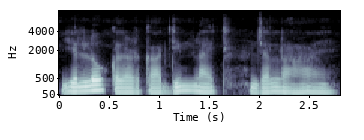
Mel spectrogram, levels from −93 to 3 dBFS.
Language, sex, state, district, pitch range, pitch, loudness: Hindi, male, Arunachal Pradesh, Lower Dibang Valley, 105-120 Hz, 110 Hz, -18 LUFS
